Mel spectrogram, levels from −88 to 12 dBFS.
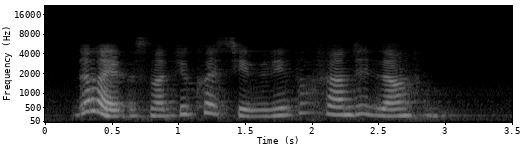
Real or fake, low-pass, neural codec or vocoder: fake; 7.2 kHz; codec, 16 kHz, 0.2 kbps, FocalCodec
